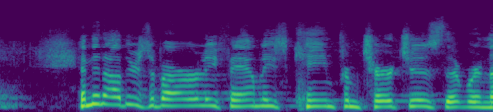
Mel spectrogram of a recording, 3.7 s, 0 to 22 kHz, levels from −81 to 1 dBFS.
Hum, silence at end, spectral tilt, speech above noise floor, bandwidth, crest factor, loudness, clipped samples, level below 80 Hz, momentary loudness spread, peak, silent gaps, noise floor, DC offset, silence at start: none; 0 s; -6.5 dB/octave; 24 dB; 9.6 kHz; 20 dB; -21 LUFS; under 0.1%; -76 dBFS; 6 LU; 0 dBFS; none; -44 dBFS; under 0.1%; 0 s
